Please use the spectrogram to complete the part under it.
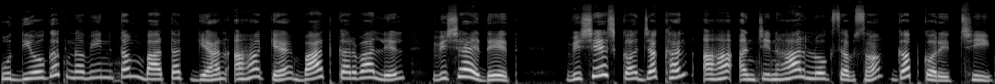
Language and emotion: Maithili, neutral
